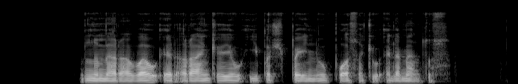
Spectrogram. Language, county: Lithuanian, Alytus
